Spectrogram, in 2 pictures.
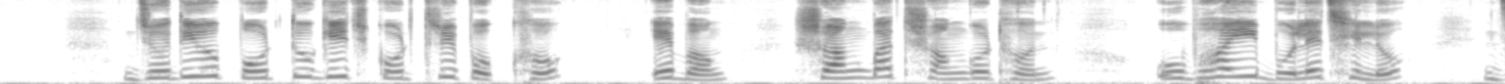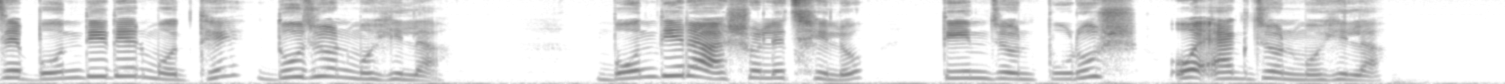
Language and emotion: Bengali, neutral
